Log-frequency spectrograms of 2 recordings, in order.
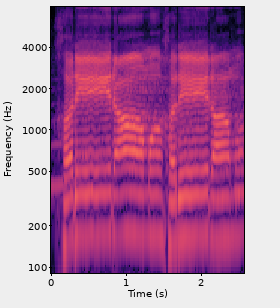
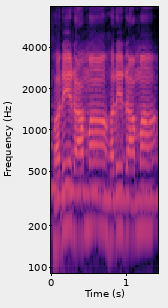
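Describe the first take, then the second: First: Each 'Ram' ends without an added 'a' vowel. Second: Each 'Ram' ends with an added 'a' vowel. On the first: The speaker calls it right. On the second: The speaker calls it wrong.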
